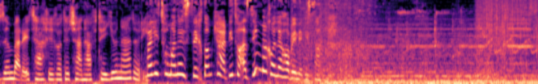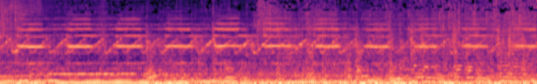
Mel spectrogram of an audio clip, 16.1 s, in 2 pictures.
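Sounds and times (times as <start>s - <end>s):
speech: 0.0s - 5.2s
car alarm wailing: 5.4s - 16.1s.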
